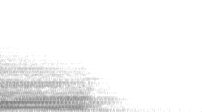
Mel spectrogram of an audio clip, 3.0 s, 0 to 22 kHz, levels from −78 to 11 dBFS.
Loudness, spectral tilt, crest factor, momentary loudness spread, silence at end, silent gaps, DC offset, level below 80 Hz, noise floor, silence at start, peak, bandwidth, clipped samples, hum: -40 LUFS; -9 dB/octave; 16 dB; 19 LU; 1.25 s; none; under 0.1%; -64 dBFS; -75 dBFS; 0 s; -24 dBFS; over 20 kHz; under 0.1%; none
